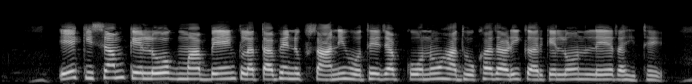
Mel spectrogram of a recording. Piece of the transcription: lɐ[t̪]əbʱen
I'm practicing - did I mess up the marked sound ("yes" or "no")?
no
